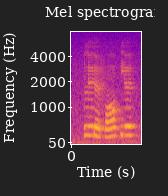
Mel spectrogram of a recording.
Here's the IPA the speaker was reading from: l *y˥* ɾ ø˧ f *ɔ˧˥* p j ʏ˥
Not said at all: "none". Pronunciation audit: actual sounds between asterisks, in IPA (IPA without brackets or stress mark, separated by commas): y˥, ɔː˧˥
